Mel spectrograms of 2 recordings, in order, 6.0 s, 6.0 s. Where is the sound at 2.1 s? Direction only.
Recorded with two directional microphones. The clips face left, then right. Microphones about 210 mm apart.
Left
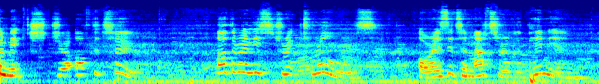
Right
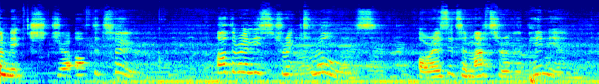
15° left (ahead or behind).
